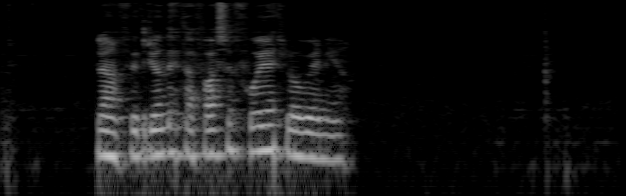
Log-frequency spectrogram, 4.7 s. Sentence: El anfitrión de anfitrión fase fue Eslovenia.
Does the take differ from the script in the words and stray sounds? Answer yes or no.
yes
